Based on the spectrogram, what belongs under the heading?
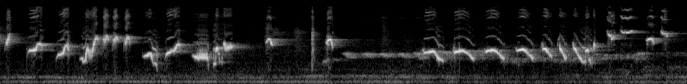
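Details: Magpie-robin singing fast, varied whistled phrases with downward-slurred notes, then a rapid rhythmic series of repeated whistled figures, ending on higher sweeping notes.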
